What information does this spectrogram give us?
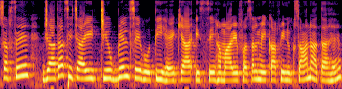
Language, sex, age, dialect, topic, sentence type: Hindi, female, 25-30, Awadhi Bundeli, agriculture, question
